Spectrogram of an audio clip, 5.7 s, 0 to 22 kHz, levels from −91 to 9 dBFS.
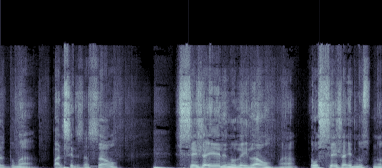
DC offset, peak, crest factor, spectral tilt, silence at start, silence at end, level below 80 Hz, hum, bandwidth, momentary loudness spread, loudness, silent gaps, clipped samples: under 0.1%; 0 dBFS; 18 dB; -3 dB/octave; 0 s; 0 s; -30 dBFS; none; 16.5 kHz; 15 LU; -17 LUFS; none; under 0.1%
